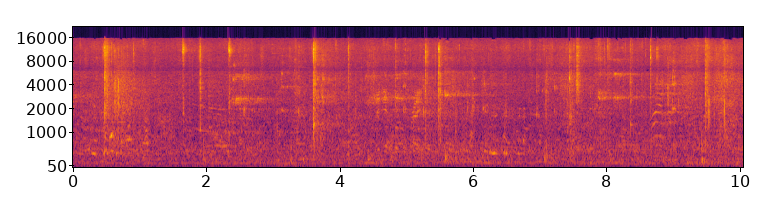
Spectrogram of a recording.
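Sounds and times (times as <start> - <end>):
sports hall background: 0.0 - 10.0.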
